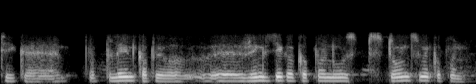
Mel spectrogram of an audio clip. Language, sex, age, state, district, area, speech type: Sindhi, male, 60+, Delhi, South Delhi, urban, conversation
